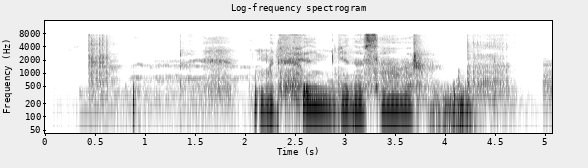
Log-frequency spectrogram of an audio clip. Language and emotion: Russian, sad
